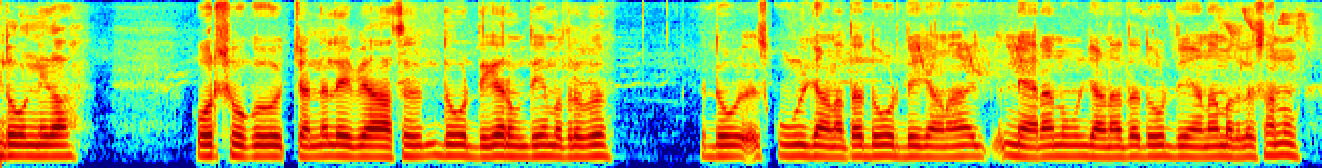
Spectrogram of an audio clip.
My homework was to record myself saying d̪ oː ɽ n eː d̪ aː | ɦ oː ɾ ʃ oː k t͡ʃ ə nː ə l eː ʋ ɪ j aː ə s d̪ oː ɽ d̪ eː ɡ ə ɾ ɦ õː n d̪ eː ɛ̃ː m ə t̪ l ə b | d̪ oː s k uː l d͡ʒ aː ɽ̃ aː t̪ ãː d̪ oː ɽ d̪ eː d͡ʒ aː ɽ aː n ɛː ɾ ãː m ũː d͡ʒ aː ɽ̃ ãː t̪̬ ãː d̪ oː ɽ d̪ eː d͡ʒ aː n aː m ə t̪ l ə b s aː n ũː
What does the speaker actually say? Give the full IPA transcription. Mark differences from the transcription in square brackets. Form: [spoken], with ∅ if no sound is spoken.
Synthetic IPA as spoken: d̪ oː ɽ n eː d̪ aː | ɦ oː ɾ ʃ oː k t͡ʃ ə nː ə l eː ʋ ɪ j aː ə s d̪ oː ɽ d̪ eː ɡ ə ɾ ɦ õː n d̪ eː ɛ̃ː m ə t̪ l ə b | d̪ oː s k uː l d͡ʒ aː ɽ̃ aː t̪ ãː d̪ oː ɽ d̪ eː d͡ʒ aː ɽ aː n ɛː ɾ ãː [n] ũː d͡ʒ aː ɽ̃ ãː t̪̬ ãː d̪ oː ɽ d̪ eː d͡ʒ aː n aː m ə t̪ l ə b s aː n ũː

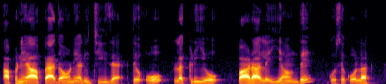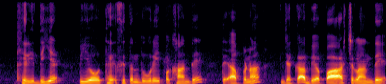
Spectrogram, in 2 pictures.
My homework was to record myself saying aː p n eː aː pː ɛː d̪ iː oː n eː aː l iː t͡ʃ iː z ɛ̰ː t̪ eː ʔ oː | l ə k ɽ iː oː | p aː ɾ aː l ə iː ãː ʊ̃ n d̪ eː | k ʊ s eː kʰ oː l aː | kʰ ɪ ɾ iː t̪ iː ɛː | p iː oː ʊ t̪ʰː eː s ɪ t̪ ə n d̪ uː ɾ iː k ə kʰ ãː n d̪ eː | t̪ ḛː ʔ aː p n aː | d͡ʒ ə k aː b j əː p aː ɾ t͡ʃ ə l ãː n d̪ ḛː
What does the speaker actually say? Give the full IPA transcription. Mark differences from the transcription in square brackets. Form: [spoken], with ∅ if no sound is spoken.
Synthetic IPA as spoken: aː p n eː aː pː ɛː d̪ [aː] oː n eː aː l iː t͡ʃ iː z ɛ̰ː t̪ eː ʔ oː | l ə k ɽ iː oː | p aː [ɽ] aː l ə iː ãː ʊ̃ n d̪ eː | k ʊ s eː [k] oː l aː | kʰ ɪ ɾ iː [d̪] iː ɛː | p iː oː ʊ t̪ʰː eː s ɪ t̪ ə n d̪ uː ɾ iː [p] ə kʰ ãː n d̪ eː | t̪ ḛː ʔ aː p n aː | d͡ʒ ə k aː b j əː p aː ɾ t͡ʃ ə l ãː n d̪ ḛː

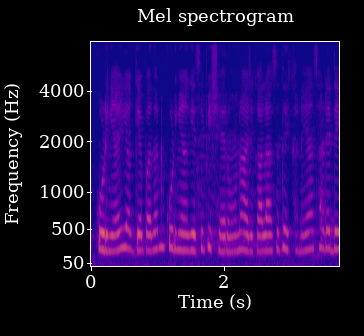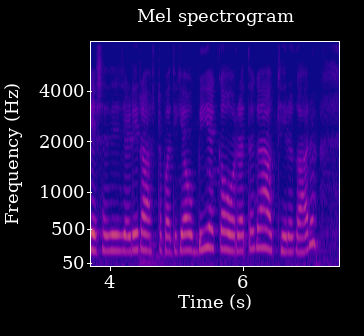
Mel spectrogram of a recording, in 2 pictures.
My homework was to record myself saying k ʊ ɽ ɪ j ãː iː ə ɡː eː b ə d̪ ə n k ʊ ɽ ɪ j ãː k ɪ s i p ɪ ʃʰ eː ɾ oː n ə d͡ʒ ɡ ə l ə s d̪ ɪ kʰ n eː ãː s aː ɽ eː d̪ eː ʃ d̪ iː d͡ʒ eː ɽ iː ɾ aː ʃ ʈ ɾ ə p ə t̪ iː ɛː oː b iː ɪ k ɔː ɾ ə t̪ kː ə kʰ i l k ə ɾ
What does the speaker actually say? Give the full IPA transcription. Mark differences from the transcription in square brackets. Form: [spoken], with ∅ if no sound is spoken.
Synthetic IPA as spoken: k ʊ ɽ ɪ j ãː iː ə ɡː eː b ə d̪ ə n k ʊ ɽ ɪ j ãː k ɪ s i p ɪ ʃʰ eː ɾ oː n ə d͡ʒ [k] ə l ə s d̪ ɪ kʰ n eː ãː s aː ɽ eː d̪ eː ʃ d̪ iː d͡ʒ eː ɽ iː ɾ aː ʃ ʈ ɾ ə p ə t̪ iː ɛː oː b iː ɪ k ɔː ɾ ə t̪ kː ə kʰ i [ɾ] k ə ɾ

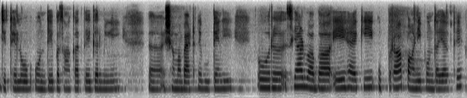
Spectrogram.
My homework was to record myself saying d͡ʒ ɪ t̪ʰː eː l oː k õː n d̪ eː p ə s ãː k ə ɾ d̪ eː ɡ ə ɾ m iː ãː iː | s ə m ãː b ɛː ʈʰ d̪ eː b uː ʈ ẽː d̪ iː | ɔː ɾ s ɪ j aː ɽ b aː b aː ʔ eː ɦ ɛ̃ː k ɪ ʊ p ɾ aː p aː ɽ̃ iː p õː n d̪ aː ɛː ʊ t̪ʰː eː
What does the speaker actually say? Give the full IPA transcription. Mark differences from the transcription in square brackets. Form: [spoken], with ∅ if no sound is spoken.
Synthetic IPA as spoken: d͡ʒ ɪ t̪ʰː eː l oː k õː n d̪ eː p ə s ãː k ə ɾ d̪ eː ɡ ə ɾ m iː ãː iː | [ʃ] ə m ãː b ɛː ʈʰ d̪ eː b uː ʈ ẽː d̪ iː | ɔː ɾ s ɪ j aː ɽ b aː b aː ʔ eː ɦ [ɛː] k ɪ ʊ p ɾ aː p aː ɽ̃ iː p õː n d̪ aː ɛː ʊ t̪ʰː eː

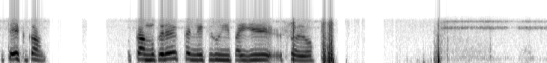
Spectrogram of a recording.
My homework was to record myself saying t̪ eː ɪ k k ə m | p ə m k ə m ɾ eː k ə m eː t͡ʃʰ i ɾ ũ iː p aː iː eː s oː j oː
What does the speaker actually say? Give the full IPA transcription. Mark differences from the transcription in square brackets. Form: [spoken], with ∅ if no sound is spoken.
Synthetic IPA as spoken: t̪ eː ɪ k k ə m | [k] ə m k ə [∅] ɾ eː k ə [n] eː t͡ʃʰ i ɾ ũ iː p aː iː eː s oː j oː

